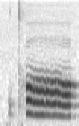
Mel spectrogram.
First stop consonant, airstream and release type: aspirated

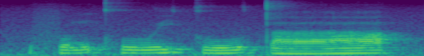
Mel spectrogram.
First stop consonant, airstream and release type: aspirated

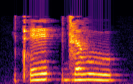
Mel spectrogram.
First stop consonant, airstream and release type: ejective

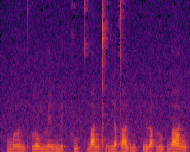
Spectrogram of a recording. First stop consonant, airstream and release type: aspirated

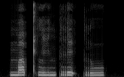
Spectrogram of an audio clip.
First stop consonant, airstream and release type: plain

